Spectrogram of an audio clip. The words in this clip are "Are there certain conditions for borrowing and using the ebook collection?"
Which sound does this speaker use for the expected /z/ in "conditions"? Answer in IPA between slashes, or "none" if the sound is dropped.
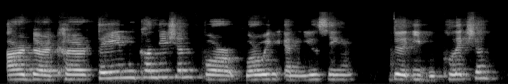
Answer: none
